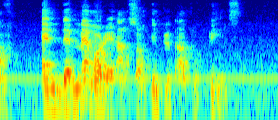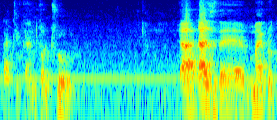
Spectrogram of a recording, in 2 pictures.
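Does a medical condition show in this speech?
No.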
